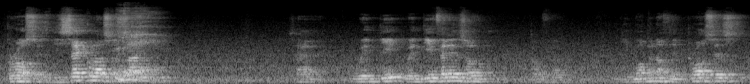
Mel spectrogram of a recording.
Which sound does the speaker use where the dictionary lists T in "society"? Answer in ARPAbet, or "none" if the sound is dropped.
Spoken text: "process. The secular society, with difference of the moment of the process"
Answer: S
